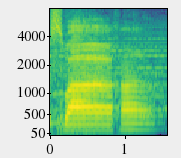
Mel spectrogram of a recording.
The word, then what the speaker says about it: स्वाहा: इसलिए यज्ञ में स्वाहा, स्वा के संग हा का उच्चारण होता है। ओम ब्रह्मणे स्वाहा, ओम अग्नये स्वाहा, ओम सोमाय स्वाहा।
